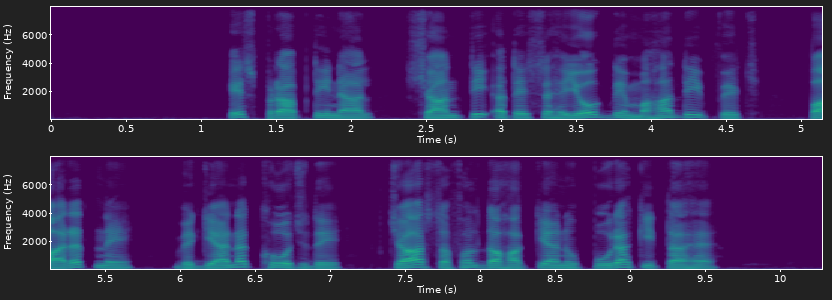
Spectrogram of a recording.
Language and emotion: Punjabi, neutral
